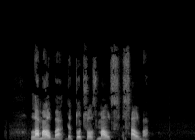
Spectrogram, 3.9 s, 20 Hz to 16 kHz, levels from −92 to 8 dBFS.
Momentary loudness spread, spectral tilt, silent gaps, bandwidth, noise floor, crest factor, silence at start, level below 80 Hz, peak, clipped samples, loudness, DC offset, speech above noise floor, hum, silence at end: 16 LU; -4 dB/octave; none; 11 kHz; -82 dBFS; 22 dB; 0.6 s; -82 dBFS; -8 dBFS; under 0.1%; -28 LUFS; under 0.1%; 54 dB; none; 0.95 s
